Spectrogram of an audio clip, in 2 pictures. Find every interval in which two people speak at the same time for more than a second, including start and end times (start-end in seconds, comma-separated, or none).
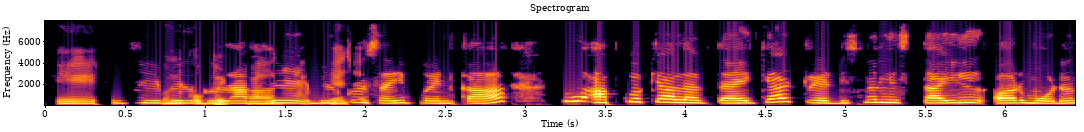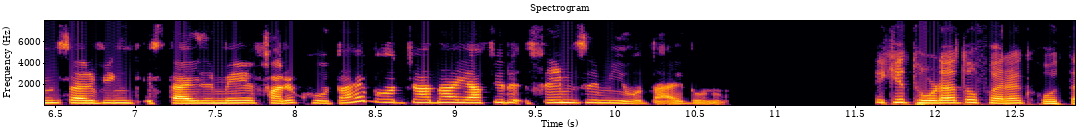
0.7-2.2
